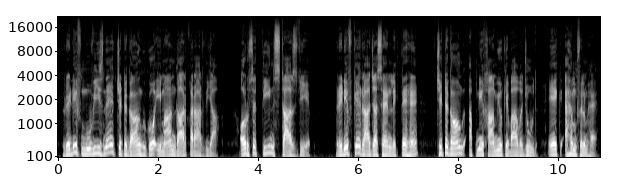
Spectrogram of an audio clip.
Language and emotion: Urdu, neutral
